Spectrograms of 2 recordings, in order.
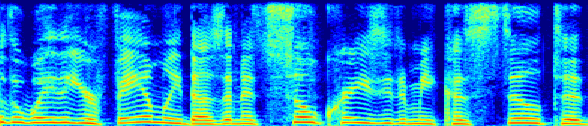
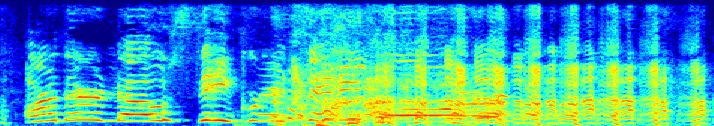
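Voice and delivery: high, drawn-out mock holler; hammed-up, stretched high yell; retold scream; 9 semitones higher, much slower than usual. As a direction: imitate someone screaming down the stairs, slowly and high. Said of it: "screams down the stairs".

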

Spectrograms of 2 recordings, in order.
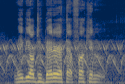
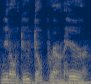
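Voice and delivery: low, hushed voice, much softer; low stern mutter; 7 semitones lower, 9 dB quieter than usual. Acted. To someone dealing dope around here, low and hushed. Acts both sides of exchange.

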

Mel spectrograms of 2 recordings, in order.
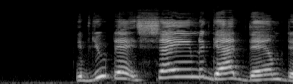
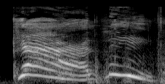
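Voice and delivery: ordinary delivery

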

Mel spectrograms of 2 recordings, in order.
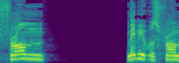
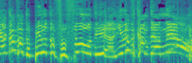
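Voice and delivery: high-pitched, hammed-up Italian accent; exasperated Italian driver caricature; thick Italian accent. Imitating the delivery driver on the phone, thick Italian accent. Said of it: "I can't not do it with the accent".

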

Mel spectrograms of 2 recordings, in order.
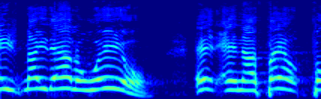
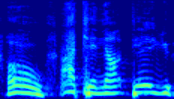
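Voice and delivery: normal talking voice

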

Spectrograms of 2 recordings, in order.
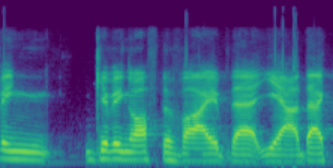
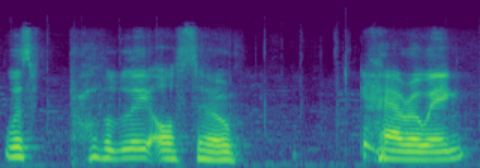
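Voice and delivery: tearful. Acted. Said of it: "Rowan's like".

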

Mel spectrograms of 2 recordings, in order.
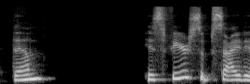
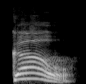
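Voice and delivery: firm command; 7 semitones higher than usual. A narrator's reading. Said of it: "even more firmly this time".

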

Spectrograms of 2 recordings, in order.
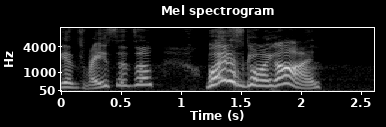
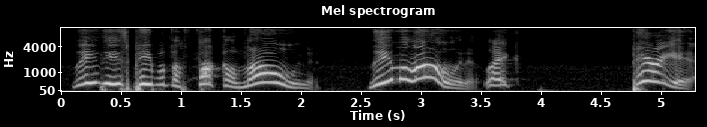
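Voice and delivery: exasperated scolding; 7 semitones higher than usual. Real, not acted. Scolding fans again.

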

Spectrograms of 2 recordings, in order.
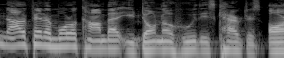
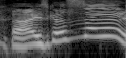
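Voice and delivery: high, thrilled anticipation squeak; excited squeal; 12 semitones higher than usual. Retold or imitated. Fan bracing for the famous line, high excited squeak. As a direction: squeak it out like a fan about to burst. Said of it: "I was like".

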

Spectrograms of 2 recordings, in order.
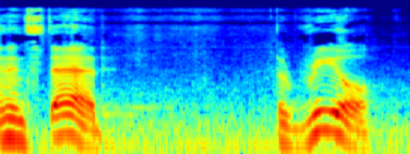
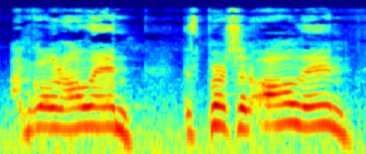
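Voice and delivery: high eager voice; eager quote; 9 semitones higher, 4 dB louder than usual. Retold or imitated. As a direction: play the over-keen dater. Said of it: "You've essentially just said".

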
